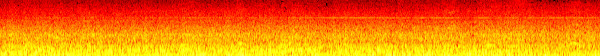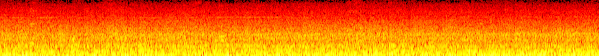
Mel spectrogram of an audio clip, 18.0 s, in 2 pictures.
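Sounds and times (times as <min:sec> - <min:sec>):
Kobe Line special rapid train running noise: 0:00.0 - 0:17.9.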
